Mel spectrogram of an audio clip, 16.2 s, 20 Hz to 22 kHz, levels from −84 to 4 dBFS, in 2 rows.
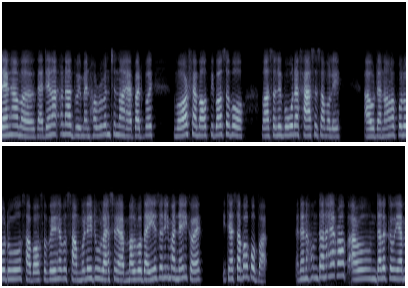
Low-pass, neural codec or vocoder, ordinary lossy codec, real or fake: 5.4 kHz; codec, 16 kHz, 0.2 kbps, FocalCodec; none; fake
